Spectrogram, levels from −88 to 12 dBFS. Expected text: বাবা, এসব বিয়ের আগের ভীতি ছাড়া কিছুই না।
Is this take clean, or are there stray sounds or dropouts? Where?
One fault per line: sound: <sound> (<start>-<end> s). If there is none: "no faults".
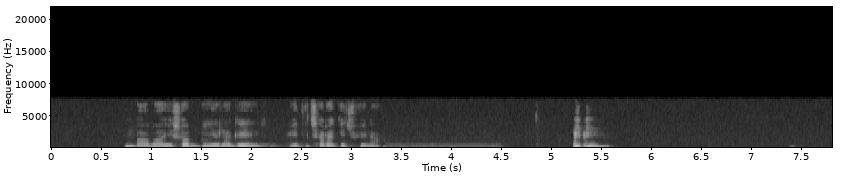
no faults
